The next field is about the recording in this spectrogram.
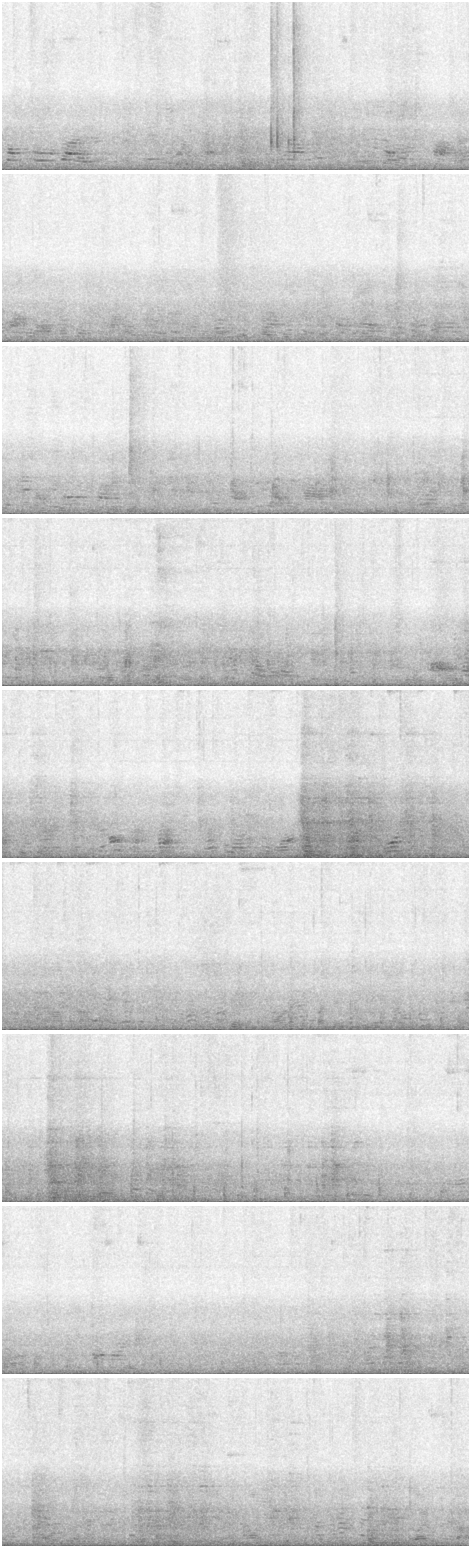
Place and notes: Toward the station hall, From the station platform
